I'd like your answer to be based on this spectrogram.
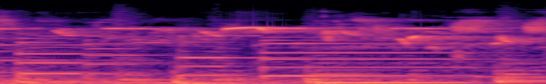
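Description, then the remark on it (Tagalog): Birds perched in trees chirp and sing in quick, bright bursts over a steady, soft musical backdrop, moderately loud and continuous through the short stretch, with no voices. “Nakikita ang mga ibon na kadapo sa puno na nag-aawitan.”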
